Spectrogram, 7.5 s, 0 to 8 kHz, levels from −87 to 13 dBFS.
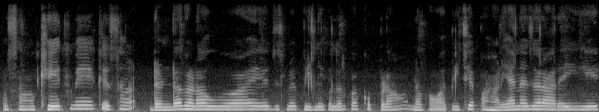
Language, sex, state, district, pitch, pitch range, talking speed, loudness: Hindi, female, Madhya Pradesh, Dhar, 220 Hz, 210-225 Hz, 175 wpm, -16 LUFS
